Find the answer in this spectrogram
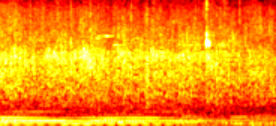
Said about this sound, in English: Come on, let's give God a strong hand clap of praise.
